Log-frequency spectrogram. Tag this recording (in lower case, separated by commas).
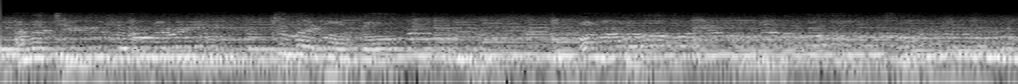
music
